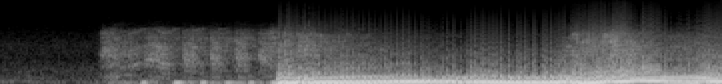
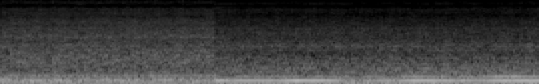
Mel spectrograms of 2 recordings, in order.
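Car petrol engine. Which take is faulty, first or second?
first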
